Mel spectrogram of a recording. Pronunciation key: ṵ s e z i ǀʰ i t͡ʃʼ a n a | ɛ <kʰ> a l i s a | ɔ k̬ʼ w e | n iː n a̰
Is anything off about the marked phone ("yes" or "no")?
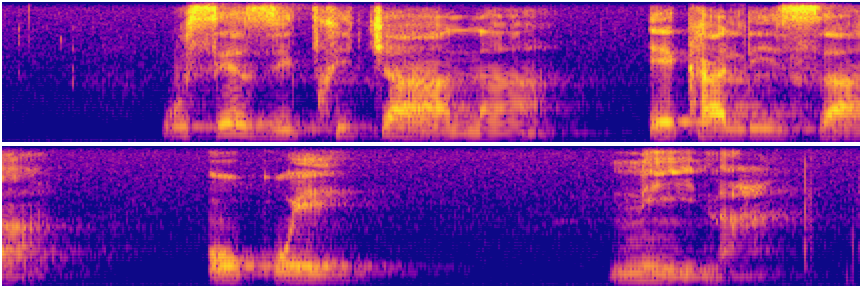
no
